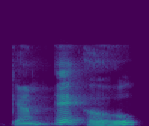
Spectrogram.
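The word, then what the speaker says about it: γαμέω: However, the verb form, and I'll use the Erasmian pronunciation, gameo, or the contracted form, gamo, is not acceptable in modern Greek.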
